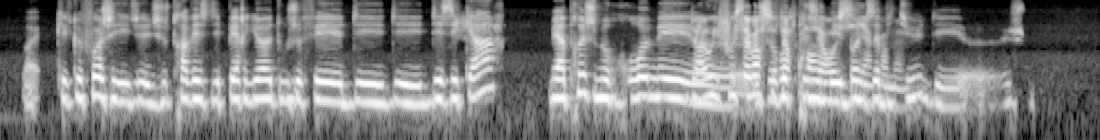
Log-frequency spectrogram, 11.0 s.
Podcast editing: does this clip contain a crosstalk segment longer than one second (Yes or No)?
Yes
